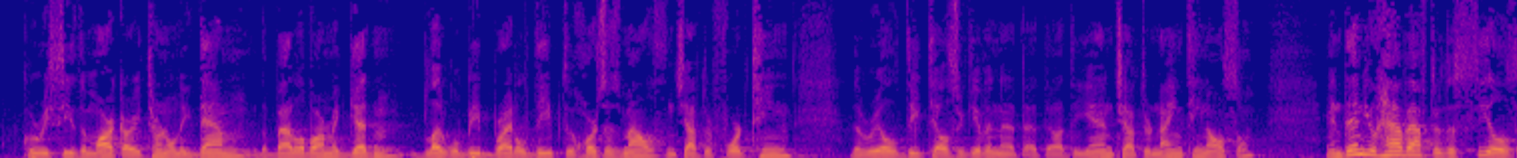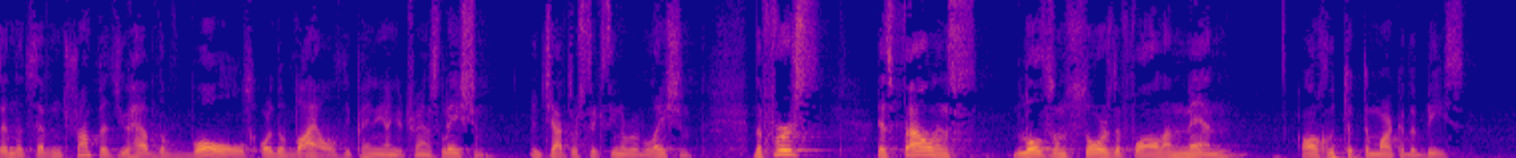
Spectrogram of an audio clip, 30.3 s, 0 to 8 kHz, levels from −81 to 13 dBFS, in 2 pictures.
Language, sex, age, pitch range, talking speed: English, male, 50-69, 120-150 Hz, 160 wpm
